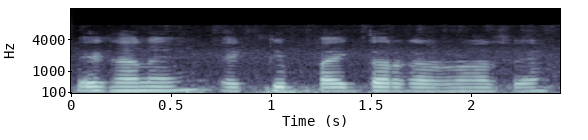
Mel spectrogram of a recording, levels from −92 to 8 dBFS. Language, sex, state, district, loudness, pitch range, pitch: Bengali, male, Tripura, West Tripura, -17 LUFS, 155-170 Hz, 160 Hz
